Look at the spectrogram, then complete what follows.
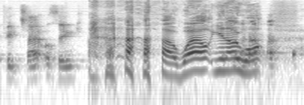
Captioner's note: laughter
